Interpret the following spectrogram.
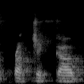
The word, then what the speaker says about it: Pratyeka: This is the Pratyeka Buddha, pronounced as a Pratyeka Buddha, 就是必知佛啦 in Mandarin, Pratyeka Buddha.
